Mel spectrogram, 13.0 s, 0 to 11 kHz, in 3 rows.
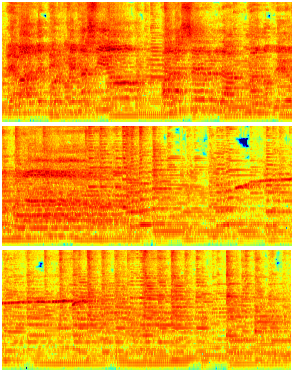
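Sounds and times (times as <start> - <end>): people singing folk song: 0.0 - 11.2
acoustic guitars playing: 0.0 - 13.0.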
